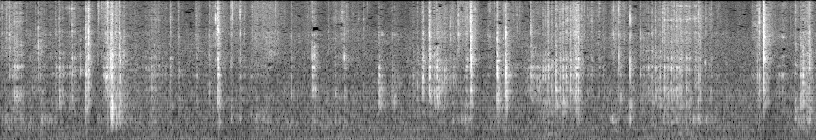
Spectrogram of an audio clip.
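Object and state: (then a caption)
Bar of laundry soap being scraped. A utility knife blade scrapes shavings off the face of a solid, dry beige bar of laundry soap. The sound is a quiet run of crisp, bright crackles and short scratchy clicks with almost no low end, each dying away instantly.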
